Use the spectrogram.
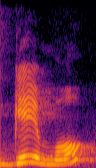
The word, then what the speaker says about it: gaiement: Quand on prononce, on dit gaiement, mais il y a un E tout d'abord, avant le ment, gaiement.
